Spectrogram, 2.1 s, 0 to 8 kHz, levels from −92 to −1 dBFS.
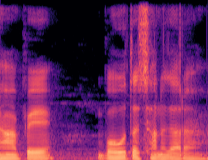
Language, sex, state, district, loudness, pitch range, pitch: Hindi, male, Jharkhand, Deoghar, -17 LUFS, 95-100 Hz, 100 Hz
